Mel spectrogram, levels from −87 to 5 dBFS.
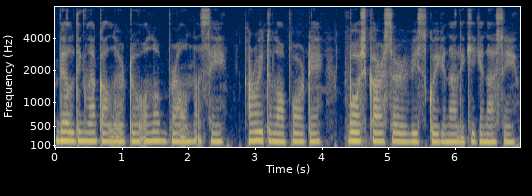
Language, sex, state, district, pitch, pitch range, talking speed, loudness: Nagamese, female, Nagaland, Kohima, 175 Hz, 170-180 Hz, 190 wpm, -18 LUFS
